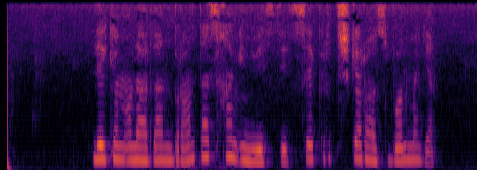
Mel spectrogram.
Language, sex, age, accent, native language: Uzbek, female, under 19, Toshkent viloyati, Uzbek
